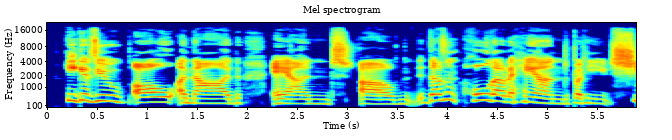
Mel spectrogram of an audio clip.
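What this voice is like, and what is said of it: Usual voice. Nothing is said of it.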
